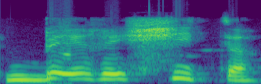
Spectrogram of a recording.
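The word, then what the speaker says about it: בראשית: Le premier mot de la Bible se dit en français au commencement, mais en hébreu se dit Bereshit. Voyez-vous, Bereshit. Et voilà comment ça s'écrit, Bereshit.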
